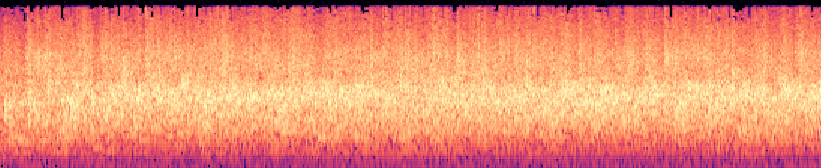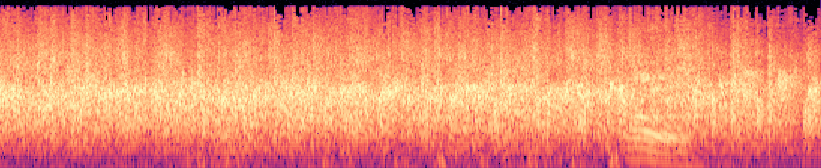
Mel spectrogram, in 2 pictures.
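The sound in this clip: Warm applause from a nightclub audience greeting a comedian at the Hungry Eye stage, a steady, full wash of clapping throughout, with a voice heard briefly near the end.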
